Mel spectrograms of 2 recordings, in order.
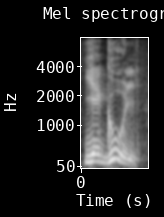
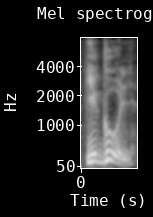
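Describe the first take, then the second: First: It is said with a g sound, Iraqi style. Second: It is said with a g sound, Iraqi style.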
